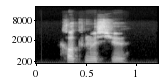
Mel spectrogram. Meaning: croque-monsieur
- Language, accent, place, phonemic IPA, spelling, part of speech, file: French, France, Lyon, /kʁɔk.mə.sjø/, croque-monsieur, noun, LL-Q150 (fra)-croque-monsieur.wav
